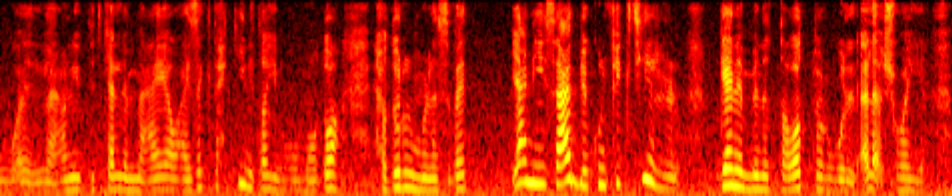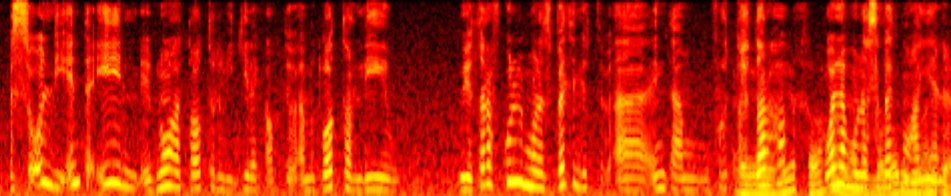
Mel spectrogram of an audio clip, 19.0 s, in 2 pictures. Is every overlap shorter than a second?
No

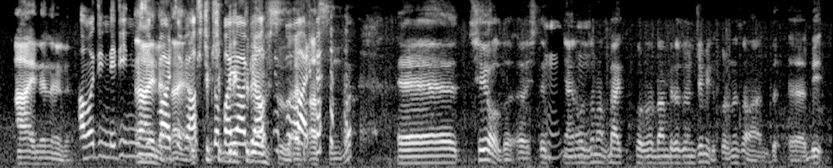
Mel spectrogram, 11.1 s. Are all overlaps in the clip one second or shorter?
No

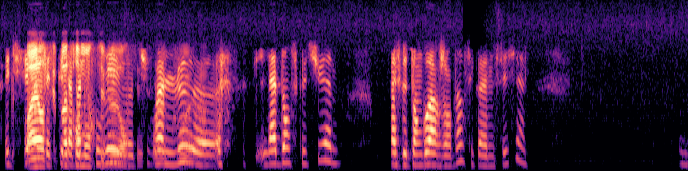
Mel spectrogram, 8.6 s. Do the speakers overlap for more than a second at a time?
Yes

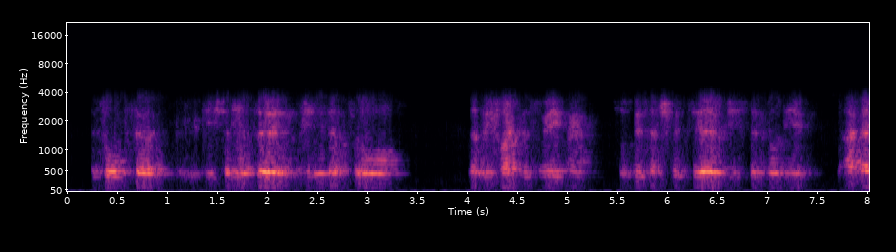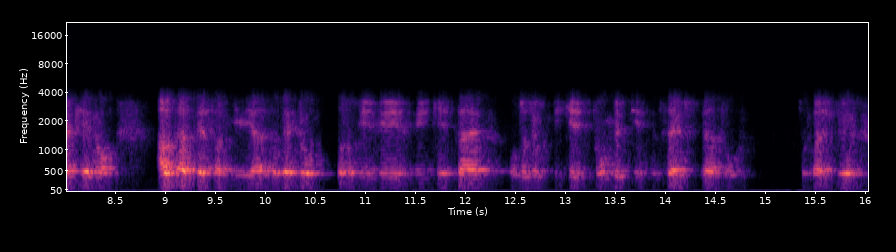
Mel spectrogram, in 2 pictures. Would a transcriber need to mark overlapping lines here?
Yes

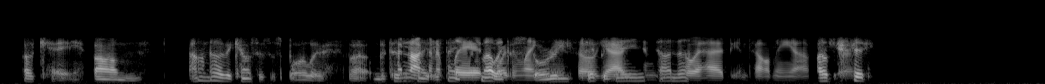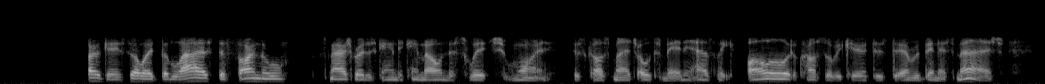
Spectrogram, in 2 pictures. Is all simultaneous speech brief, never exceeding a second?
No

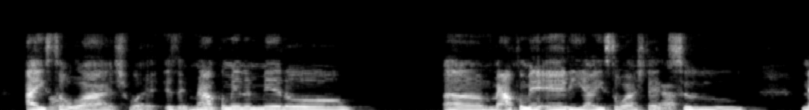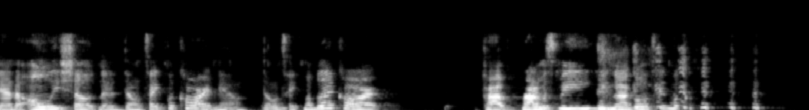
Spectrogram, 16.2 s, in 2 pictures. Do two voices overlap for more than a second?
No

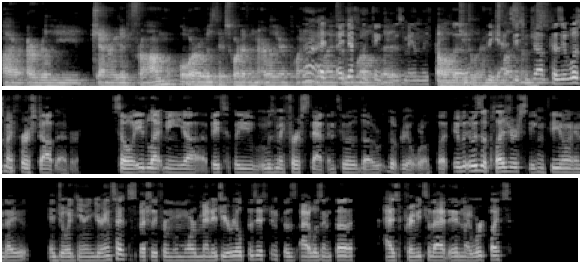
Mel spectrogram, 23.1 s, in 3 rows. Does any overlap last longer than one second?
Yes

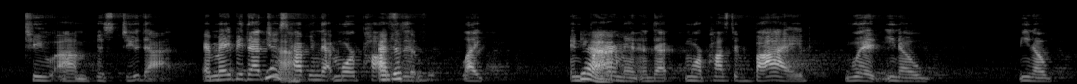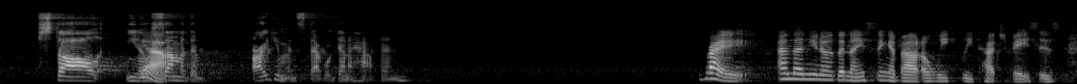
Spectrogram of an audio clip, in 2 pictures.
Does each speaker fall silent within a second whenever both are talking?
Yes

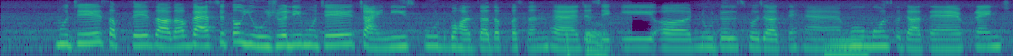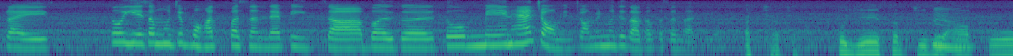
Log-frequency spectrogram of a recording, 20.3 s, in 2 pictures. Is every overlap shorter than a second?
Yes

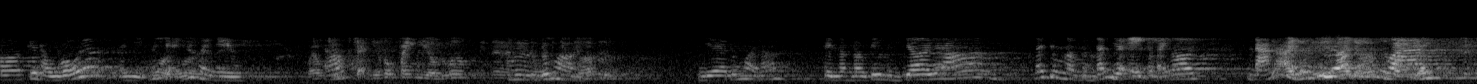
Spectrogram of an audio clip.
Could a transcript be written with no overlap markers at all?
No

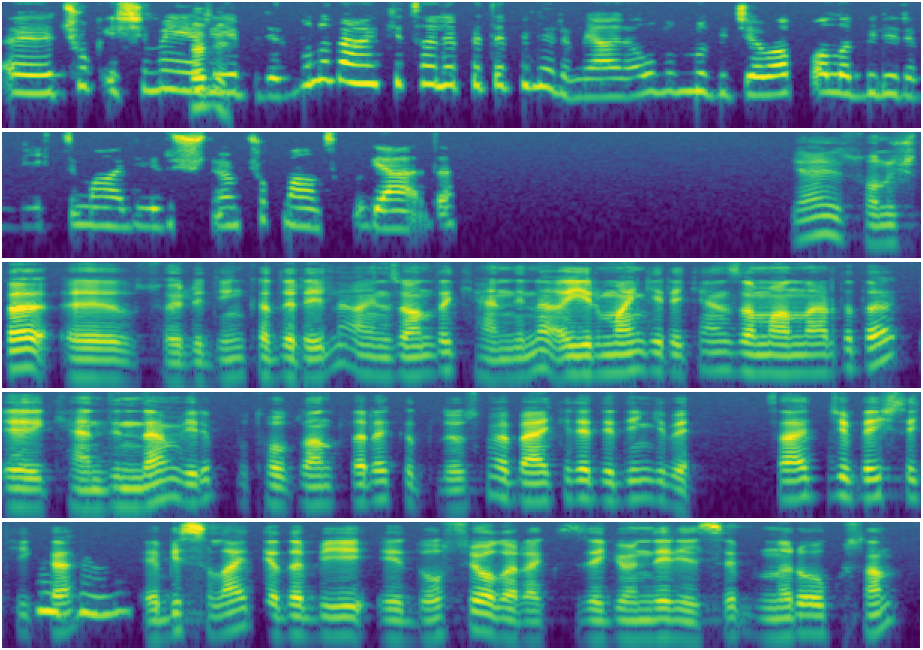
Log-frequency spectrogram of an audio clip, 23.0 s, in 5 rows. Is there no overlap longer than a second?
Yes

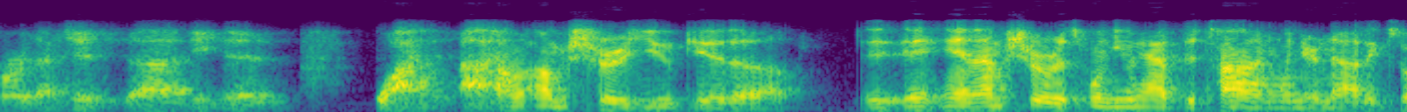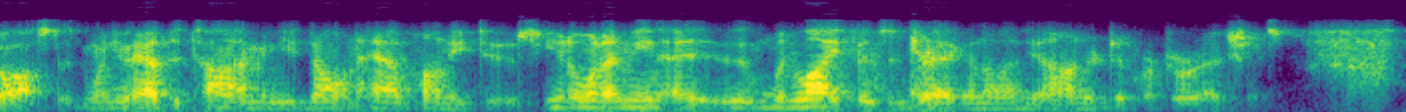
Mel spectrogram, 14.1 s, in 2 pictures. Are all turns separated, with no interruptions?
Yes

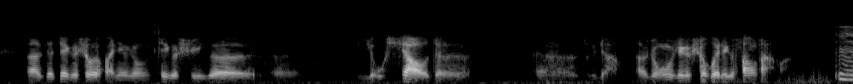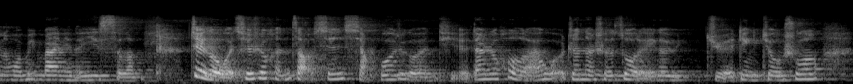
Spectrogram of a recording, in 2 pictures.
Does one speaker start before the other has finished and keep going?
No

